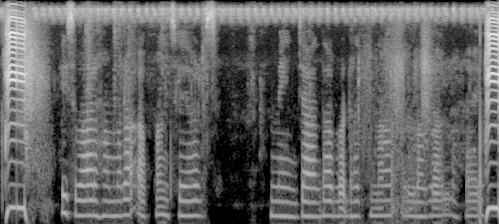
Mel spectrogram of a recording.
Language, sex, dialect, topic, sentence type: Magahi, female, Central/Standard, banking, statement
